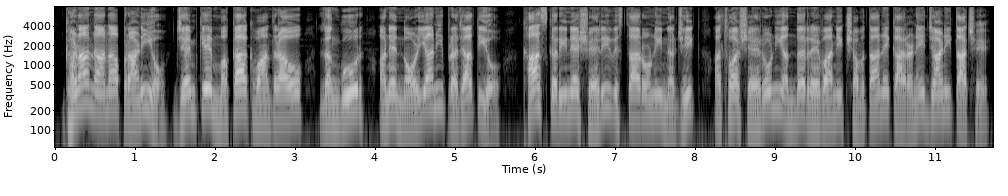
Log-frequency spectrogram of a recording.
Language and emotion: Gujarati, neutral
